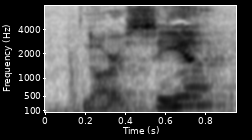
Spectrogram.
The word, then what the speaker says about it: Norcia: Norcia is the way that's pronounced.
